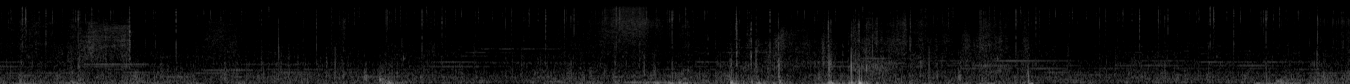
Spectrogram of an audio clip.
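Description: Book pages flutter and turn.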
